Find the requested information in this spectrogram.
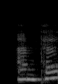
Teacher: Əmtəə sözündə ənin birisi düşür, digəri uzun tələffüz olunur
